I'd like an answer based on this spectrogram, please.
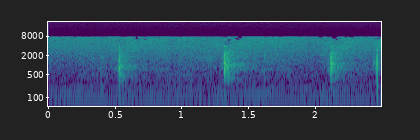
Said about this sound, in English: With my earthenware jug, I knocked against the wall where the sound came. Each time I knocked, the knocks were repeated on the other side of the wall.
